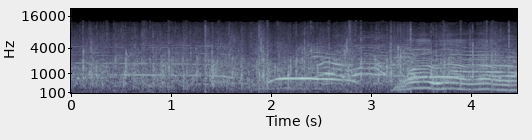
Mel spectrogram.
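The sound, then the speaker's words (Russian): A crowd applauds a group being introduced at the start of a losers' party show, with dense, steady clapping throughout, and from about halfway through loud whoops and cheering voices rise over the clapping. “Аплодисменты, друзья!”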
